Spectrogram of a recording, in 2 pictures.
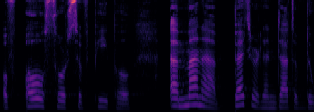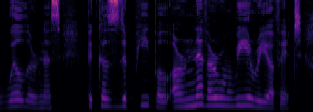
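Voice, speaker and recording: Dutch accent from a woman, medium pitch, ordinary pitch variation and a moderate pace, in a very clean recording over a silent background. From Belgium, Flanders. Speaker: food historian. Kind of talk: interview.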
